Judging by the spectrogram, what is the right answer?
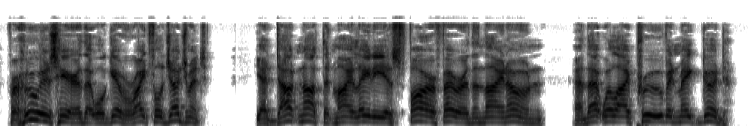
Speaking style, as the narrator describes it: cried Sir Tristram

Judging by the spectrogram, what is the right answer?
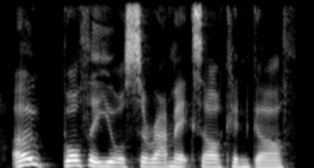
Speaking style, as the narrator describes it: snapped Pomeroy

